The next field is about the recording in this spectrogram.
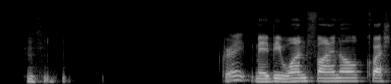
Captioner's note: chuckles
